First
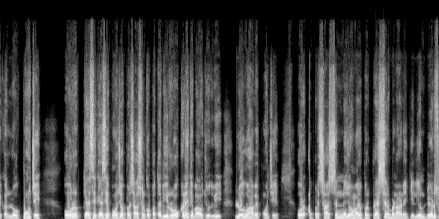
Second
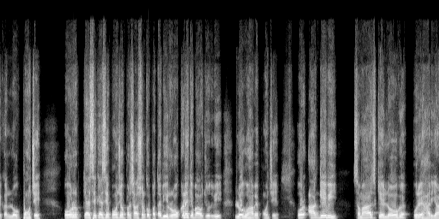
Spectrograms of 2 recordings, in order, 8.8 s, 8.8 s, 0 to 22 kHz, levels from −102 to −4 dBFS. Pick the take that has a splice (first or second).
first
